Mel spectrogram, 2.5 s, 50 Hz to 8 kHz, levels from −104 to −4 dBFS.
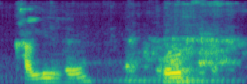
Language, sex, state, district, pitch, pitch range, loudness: Hindi, male, Chhattisgarh, Raigarh, 165 Hz, 145-195 Hz, -18 LUFS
